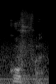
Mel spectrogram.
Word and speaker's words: CUFA: Central Única das favelas CFA pronuncia naturalmente CUFA Mas vamos lá Presidente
